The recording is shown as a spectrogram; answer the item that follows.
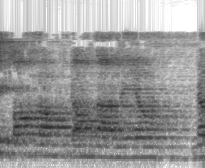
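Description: A man's voice chanting in a steady, drawn-out tone, with a short break near the end.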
